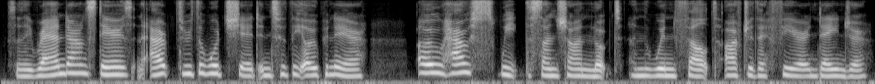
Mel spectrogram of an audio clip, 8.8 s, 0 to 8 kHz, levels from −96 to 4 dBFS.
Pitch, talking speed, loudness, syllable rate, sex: 220 Hz, 200 wpm, -17 LUFS, 4.7 syllables/s, female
